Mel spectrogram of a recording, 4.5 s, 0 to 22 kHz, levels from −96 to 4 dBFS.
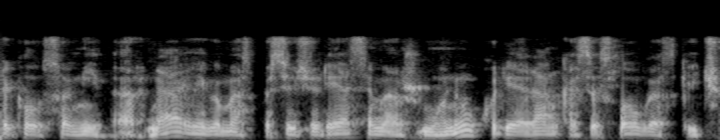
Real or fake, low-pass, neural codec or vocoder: fake; 7.2 kHz; codec, 16 kHz, 8 kbps, FreqCodec, larger model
